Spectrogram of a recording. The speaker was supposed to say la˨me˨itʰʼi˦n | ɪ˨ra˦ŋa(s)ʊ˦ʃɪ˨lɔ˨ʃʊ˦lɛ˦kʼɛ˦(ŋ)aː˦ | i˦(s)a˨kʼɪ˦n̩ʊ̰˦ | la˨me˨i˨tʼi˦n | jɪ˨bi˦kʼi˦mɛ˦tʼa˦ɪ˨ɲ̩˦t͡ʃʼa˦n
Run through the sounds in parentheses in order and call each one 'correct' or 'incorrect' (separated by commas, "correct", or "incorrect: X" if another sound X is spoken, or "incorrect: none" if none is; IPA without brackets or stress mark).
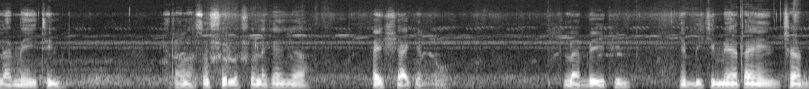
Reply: correct, incorrect: ɲ, incorrect: ʃ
